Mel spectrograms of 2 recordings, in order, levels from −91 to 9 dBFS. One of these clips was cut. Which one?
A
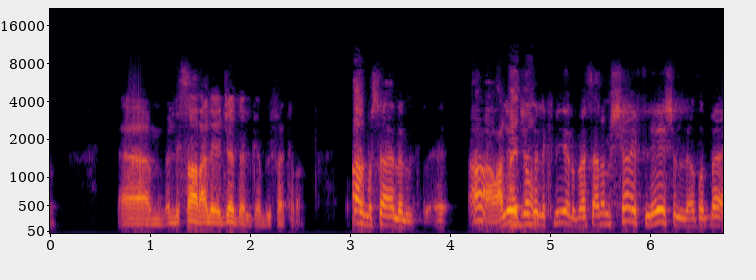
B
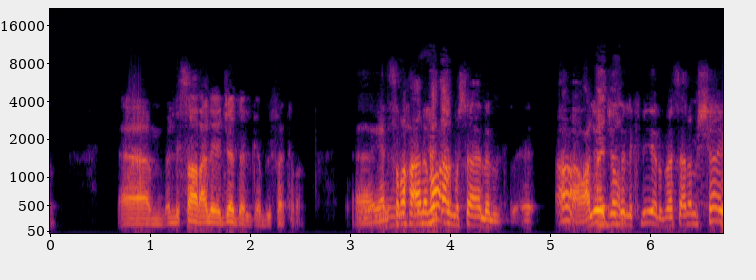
A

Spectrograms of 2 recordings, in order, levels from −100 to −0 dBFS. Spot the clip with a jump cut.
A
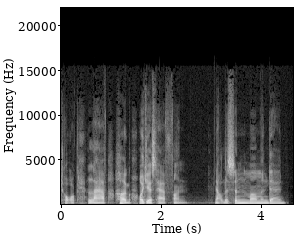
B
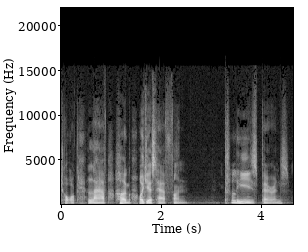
A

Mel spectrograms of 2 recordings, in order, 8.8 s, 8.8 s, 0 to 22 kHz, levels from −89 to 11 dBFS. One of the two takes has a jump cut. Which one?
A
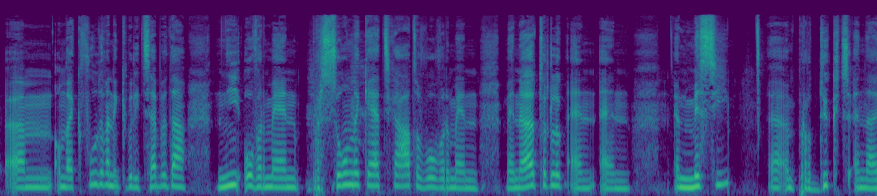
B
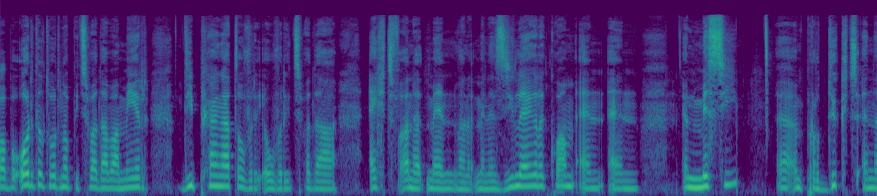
A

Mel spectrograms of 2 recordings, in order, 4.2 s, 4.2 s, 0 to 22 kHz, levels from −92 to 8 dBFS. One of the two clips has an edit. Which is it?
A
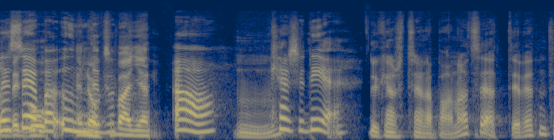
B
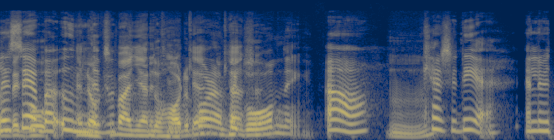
A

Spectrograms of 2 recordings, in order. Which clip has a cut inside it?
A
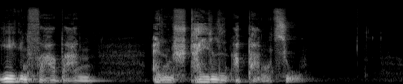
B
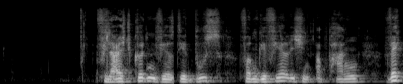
B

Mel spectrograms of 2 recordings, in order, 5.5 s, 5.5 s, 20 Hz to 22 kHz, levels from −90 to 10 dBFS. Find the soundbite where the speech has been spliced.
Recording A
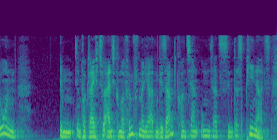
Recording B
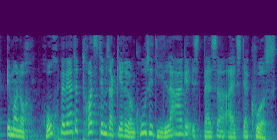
A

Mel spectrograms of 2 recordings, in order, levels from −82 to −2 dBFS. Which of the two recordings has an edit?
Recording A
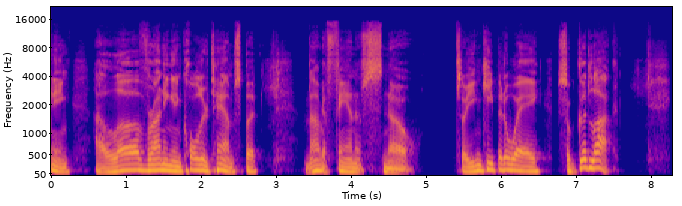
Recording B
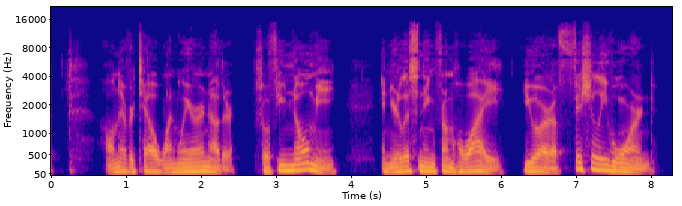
A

